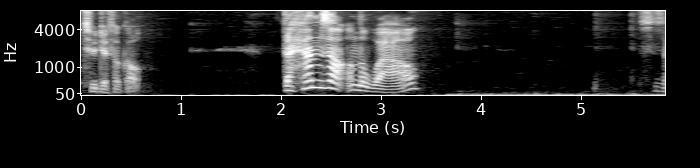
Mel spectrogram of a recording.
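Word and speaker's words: همزة: is our second letter, is basically a hamza sound. And we discussed the hamza earlier. The hamza, and this is the hamza here, is what we call the glottal stop, is a glottal stop.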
